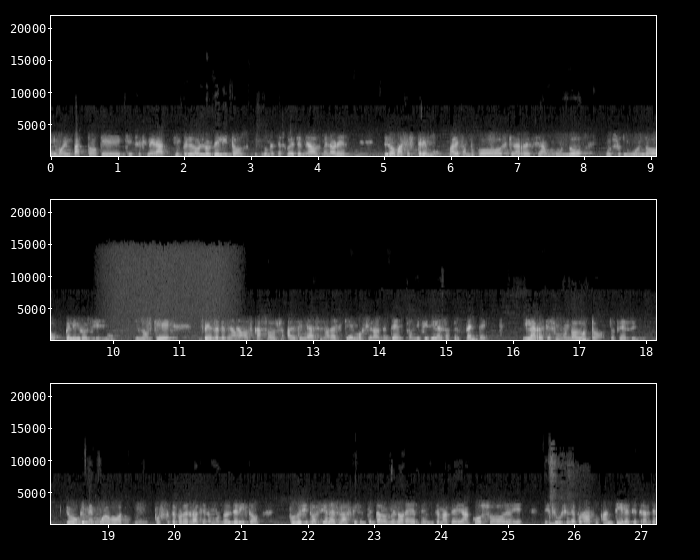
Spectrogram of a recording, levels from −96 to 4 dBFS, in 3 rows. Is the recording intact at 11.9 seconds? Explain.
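No. From 9.69 to 12.03 s the receiver is in digital radio blending to analogue: it loses the digital stream and cross-fades over about 0.42 s to the station's FM broadcast, then back. At 11.9 s the FM signal is playing, with a hiss floor roughly 25 dB below the programme and the level about 1 dB different. On a spectrogram this shows as a raised broadband noise floor across the span, and the waveform steps slightly in level.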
